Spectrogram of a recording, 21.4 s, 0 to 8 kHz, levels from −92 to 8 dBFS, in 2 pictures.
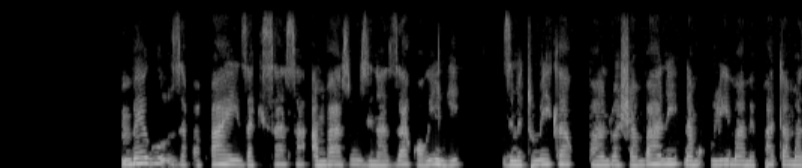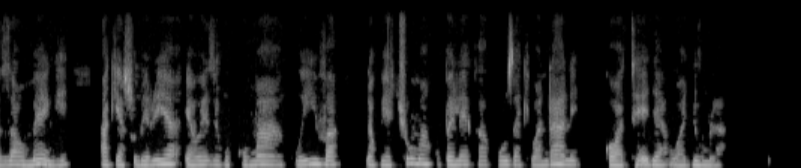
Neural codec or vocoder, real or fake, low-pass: none; real; 7.2 kHz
